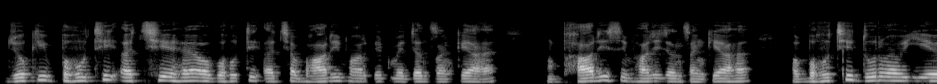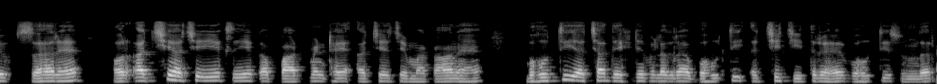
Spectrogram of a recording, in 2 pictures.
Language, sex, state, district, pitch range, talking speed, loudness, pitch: Hindi, male, Chhattisgarh, Korba, 140-165 Hz, 165 wpm, -22 LUFS, 150 Hz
